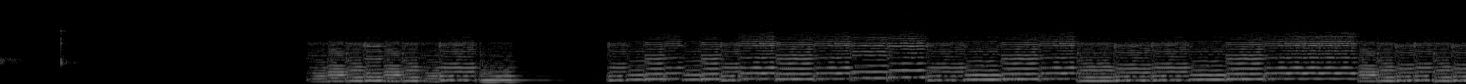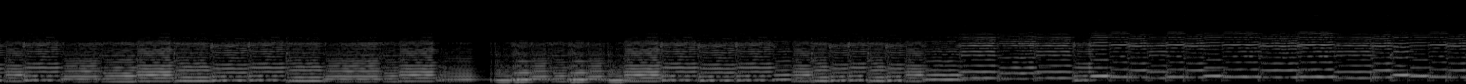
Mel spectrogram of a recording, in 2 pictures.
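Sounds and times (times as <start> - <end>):
violin and cello duet: 3.1 - 5.2, 6.1 - 29.2.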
